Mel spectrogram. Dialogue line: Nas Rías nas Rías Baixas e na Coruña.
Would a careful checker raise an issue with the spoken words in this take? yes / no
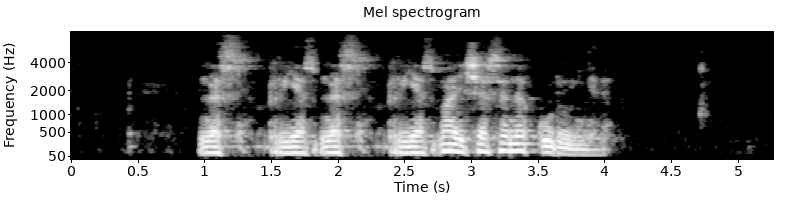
no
